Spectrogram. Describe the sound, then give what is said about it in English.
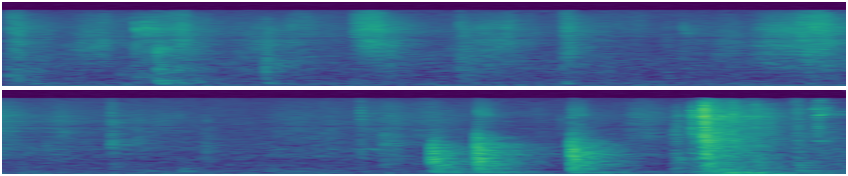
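A door is shut by a man coming back into his room from a corridor, giving a few dull thuds near the end after quieter shuffling movement. “shuts his door and comes back inside”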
